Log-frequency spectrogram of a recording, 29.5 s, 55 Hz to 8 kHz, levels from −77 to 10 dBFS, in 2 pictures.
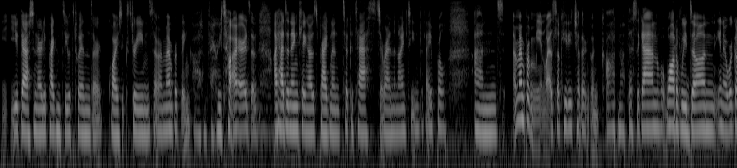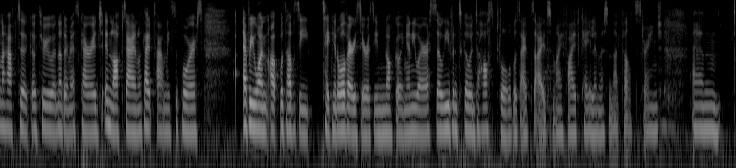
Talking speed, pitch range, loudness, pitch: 200 wpm, 155-175 Hz, -35 LUFS, 165 Hz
